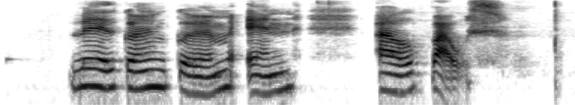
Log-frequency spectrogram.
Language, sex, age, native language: Icelandic, other, 8, Icelandic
